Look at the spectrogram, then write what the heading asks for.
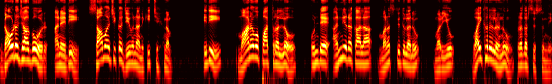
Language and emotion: Telugu, neutral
